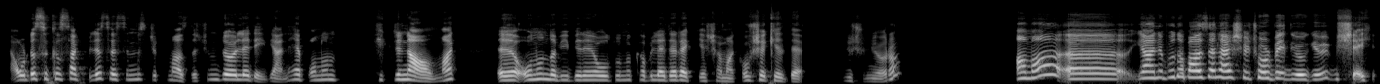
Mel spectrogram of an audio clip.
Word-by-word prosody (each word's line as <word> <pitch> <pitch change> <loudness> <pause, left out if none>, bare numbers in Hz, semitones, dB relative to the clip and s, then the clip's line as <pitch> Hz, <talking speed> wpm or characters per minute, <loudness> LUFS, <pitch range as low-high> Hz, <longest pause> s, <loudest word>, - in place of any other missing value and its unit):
Orada 210 +5 +1
sıkılsak 255 -1 -3
bile 250 - -1
sesimiz 235 -1 -6
çıkmazdı. 205 -6 -8
Şimdi 230 0 -3
öyle 220 -1 +3
değil, 120 - -8
yani, - - -6
hep 230 0 -4
onun 215 +2 -9 0.3
fikrini 220 +1 +2
almak, 150 - +3 0.4
eee, 195 +2 +5
onun 235 +3 -1
da 220 - +1
bir 200 -1 -10
birey 205 0 -2
olduğunu 205 +1 -5
kabul 205 0 -11
ederek 200 -1 0
yaşamak. 160 -3 -9
O 185 - -7
şekilde 185 -6 -3 0.4
düşünüyorum 140 - -9 1.2
ama, 290 +7 +3 0.3
eee, 255 0 +2
yani, 300 +1 +4
bu 335 - -2
da 360 -2 -2
bazen 325 +1 +5
her 310 0 +5
şeyi 305 -3 -1
çorba 290 -2 +2
ediyor 230 -4 +3
gibi 230 +3 -2
bir 240 - -8
şey. 470 - +2
225 Hz, 165 wpm, -22 LUFS, 200-255 Hz, 1.2 s, eee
